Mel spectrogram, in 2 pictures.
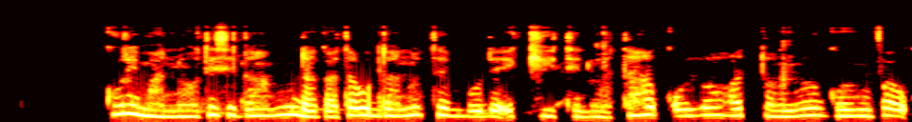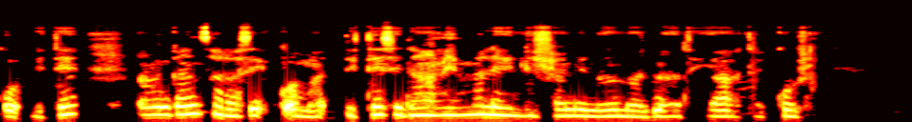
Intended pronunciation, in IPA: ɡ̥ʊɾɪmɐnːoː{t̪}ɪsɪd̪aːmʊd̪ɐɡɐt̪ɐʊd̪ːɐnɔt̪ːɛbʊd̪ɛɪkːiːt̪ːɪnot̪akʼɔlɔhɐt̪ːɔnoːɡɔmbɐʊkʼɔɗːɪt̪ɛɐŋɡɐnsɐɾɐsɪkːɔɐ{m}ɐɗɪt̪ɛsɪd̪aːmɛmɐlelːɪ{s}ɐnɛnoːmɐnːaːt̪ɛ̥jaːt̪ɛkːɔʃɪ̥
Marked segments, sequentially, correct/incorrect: correct, correct, incorrect: ʃ

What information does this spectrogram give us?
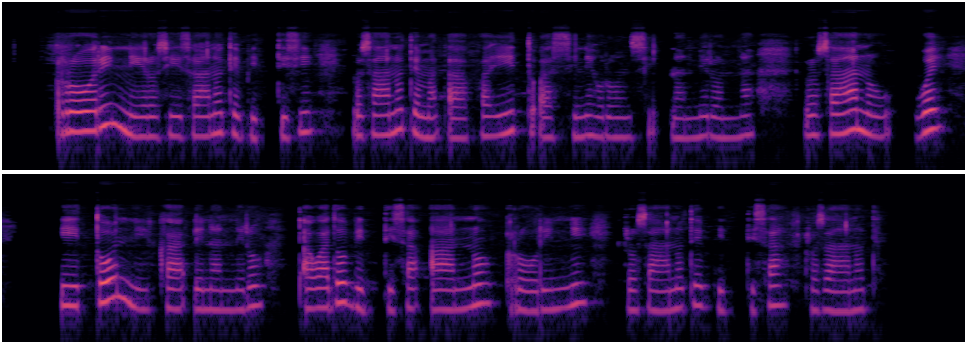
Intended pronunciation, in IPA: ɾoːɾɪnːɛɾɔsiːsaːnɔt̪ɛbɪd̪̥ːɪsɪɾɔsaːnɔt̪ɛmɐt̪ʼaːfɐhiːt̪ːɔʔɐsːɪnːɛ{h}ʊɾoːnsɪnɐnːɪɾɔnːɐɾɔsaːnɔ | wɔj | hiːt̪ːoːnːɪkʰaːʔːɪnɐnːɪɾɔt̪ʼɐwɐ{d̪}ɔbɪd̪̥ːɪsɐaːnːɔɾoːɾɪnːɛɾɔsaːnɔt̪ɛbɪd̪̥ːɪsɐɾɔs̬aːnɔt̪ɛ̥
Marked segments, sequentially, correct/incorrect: correct, correct

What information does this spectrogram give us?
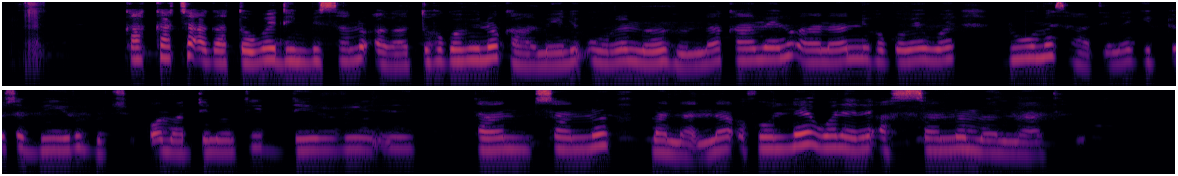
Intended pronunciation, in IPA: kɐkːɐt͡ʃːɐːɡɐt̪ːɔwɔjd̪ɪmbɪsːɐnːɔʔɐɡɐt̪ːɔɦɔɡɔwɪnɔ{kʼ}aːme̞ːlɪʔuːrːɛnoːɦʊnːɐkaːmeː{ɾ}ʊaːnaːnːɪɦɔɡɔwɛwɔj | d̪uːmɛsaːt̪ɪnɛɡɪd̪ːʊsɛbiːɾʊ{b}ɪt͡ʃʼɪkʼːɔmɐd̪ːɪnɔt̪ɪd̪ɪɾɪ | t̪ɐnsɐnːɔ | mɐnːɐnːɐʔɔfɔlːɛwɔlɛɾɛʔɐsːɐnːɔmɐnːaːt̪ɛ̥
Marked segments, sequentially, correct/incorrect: incorrect: k, incorrect: l, correct

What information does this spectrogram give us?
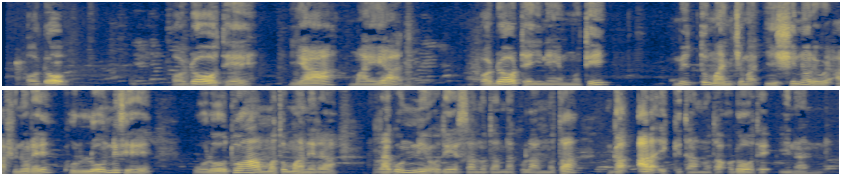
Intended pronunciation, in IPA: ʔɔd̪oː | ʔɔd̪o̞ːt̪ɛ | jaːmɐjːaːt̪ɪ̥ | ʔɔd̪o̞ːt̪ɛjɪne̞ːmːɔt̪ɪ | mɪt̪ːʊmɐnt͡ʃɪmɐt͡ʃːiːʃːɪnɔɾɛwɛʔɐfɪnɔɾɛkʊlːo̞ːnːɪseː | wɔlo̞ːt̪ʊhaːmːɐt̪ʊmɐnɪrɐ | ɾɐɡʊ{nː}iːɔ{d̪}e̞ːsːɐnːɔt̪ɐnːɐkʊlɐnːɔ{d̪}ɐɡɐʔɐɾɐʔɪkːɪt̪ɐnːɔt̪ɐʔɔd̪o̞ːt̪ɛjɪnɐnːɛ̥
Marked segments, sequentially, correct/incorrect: correct, correct, incorrect: t̪

